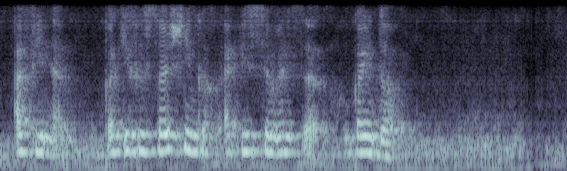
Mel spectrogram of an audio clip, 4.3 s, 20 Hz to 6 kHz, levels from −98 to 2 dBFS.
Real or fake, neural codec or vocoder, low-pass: fake; codec, 16 kHz, 4.8 kbps, FACodec; 5.4 kHz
